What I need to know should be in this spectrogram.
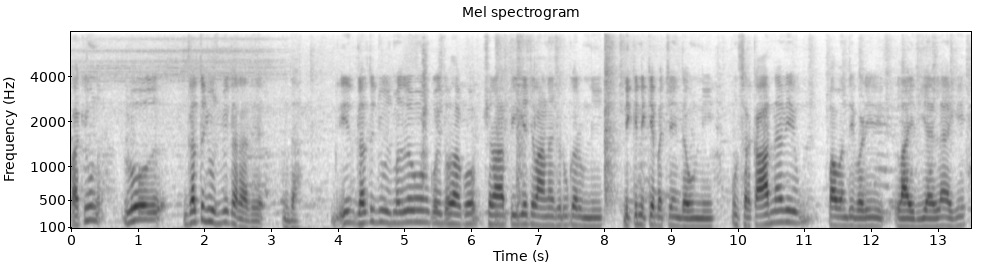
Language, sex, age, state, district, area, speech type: Dogri, male, 30-45, Jammu and Kashmir, Reasi, rural, spontaneous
